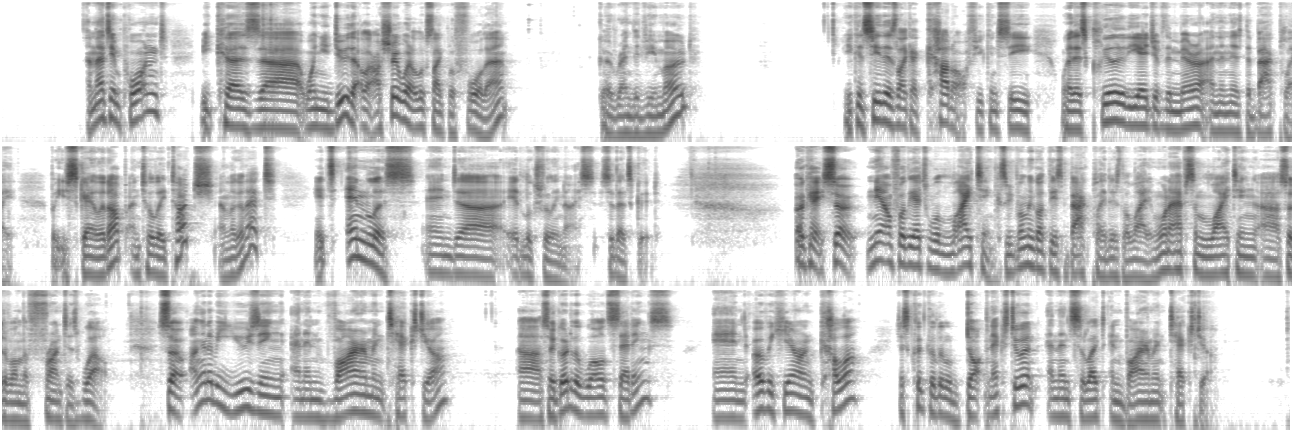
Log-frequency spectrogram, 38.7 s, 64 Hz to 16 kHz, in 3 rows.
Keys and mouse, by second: 2.6 KP_0, 3.6 s, 12.9 s, 20.0-22.9 drag, 23.5-25.0 drag, 25.0-26.2 middle drag, 26.2 click, 27.2-28.5 drag, 29.6-33.2 drag, 35.6-37.8 drag, 38.6 click.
